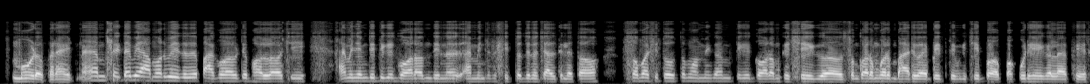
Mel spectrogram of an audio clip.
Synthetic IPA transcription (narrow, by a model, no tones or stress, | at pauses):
moɽɔpɾajʈna̰jamiseʈabʱiamɔɾbʱit̪ed̪epaɡɔabʈ̪ibʱɔlɔkia̰mind͡ʒemit̪iʈ̪̬ikeɡɔɾɔmd̪inɔa̰mint̪et̪esit̪ɔd̪inɔt͡ʃalt̪ilat̪ɔ | sɔbasit̪oɦot̪omamikmit̪ikeɡɔɾɔmkit͡ʃʰiɡɔɾɔmɡɔɾɔmbʱaɾibapʰiɾt̪imikit͡ʃʰipəkuɽiɦeɡelapʰiɾ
